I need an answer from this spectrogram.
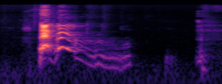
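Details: One strong bark from a Rajapalayam dog opens abruptly, then stretches into a long, gradually falling, whining tail lasting over a second, followed by a faint short sound.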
